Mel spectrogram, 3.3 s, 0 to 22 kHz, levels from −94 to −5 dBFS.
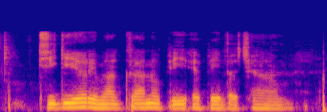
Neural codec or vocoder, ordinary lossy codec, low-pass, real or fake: codec, 16 kHz, 8 kbps, FreqCodec, smaller model; none; none; fake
